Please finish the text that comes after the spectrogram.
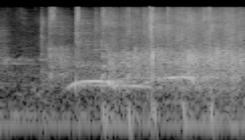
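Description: Audience applause at a teaching on evil, starting softly and swelling into steady, dense clapping, with a voice over the top.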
